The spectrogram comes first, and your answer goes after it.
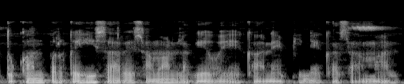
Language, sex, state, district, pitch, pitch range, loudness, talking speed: Hindi, male, Arunachal Pradesh, Lower Dibang Valley, 80 Hz, 75-85 Hz, -21 LUFS, 165 wpm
